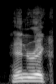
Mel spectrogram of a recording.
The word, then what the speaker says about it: Henrich: It used to be Heinrich, though. Henrik was Heinrich at some point, I was going to say. Yeah, the I was dropped there from the pronunciation.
